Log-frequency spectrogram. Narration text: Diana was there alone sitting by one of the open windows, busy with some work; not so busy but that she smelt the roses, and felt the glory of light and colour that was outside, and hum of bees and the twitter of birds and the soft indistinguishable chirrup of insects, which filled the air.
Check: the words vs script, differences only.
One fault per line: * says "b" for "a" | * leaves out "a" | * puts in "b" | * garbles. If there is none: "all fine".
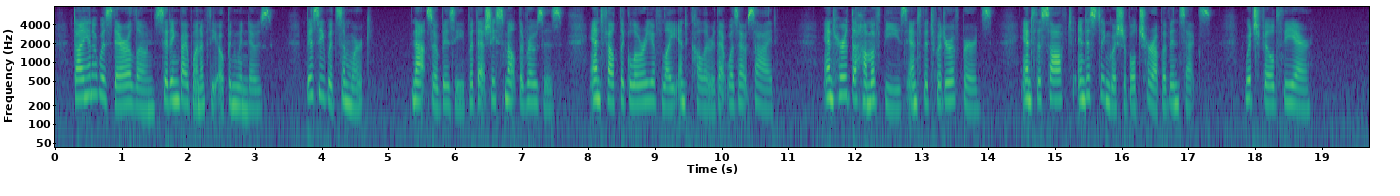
* puts in "heard the"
